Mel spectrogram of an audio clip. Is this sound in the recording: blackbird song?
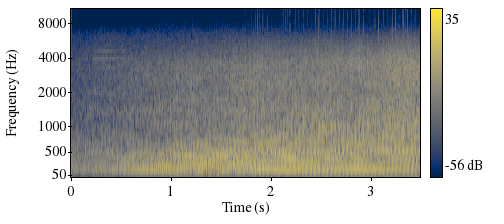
no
